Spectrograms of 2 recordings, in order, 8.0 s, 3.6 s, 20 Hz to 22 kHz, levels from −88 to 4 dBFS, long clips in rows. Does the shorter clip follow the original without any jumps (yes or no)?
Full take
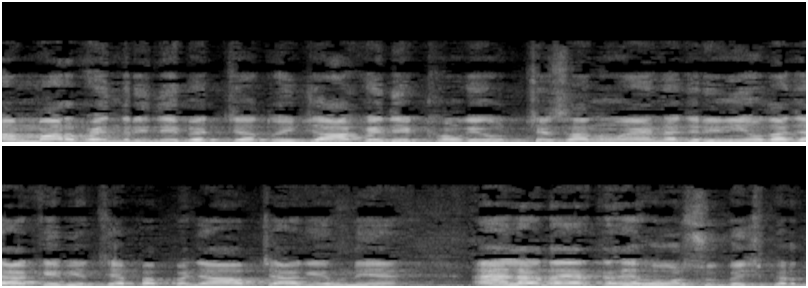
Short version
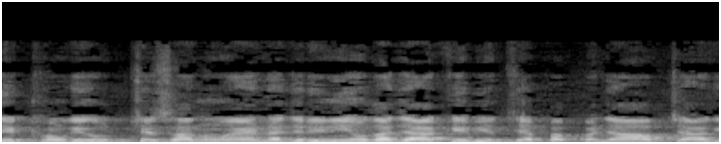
yes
